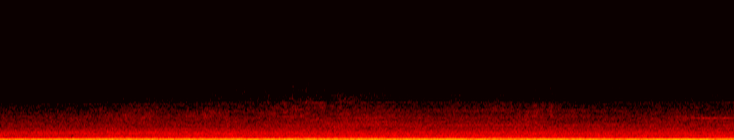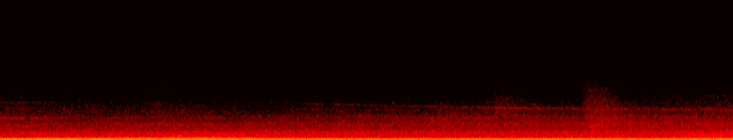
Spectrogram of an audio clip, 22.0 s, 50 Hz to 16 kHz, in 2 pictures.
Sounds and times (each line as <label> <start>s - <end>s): Freight Train Eastbound 0.0s - 22.0s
